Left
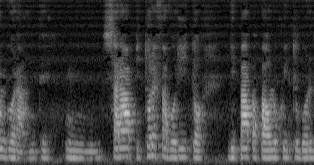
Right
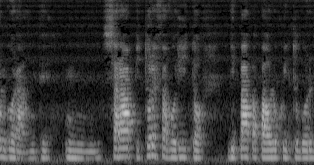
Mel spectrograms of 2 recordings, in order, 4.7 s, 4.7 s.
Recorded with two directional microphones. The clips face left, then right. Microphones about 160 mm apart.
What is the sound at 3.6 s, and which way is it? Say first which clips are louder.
Speech: left 1 dB; 15° right (ahead or behind).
